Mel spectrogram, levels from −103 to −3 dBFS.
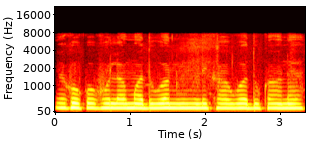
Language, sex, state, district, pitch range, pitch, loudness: Hindi, male, Jharkhand, Deoghar, 160-165 Hz, 165 Hz, -13 LUFS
